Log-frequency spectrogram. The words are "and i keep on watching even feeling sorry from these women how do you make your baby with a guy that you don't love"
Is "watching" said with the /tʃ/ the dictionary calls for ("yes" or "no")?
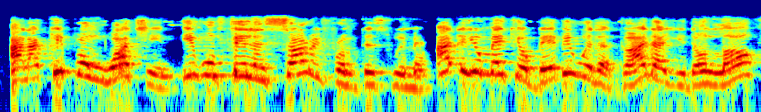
yes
